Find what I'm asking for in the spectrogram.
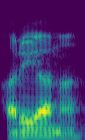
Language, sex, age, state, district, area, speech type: Marathi, male, 45-60, Maharashtra, Sindhudurg, rural, spontaneous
